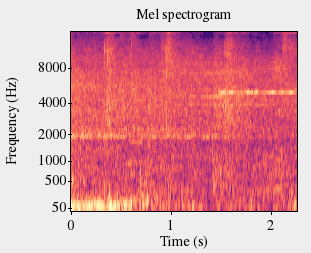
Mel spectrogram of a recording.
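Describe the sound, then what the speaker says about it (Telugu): A long train passes through Cherlapally railway station, a steady broadband rumble with a faint high whine, close and continuous with no talk. "టు బి ఫ్రాంక్ చెప్పాలంటే ట్రైన్ చాలా పొడవు ఉంది, దీన్ని మనం క్యాచ్ చేయలేము"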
